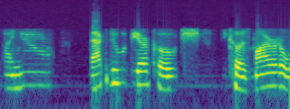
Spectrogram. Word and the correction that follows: Mara: was not – is it Myra or – Mara. Mara. – M-A-R-A.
